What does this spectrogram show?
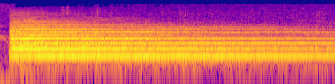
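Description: One bell struck a single time, ringing out loud, its rich tone sustaining and fading only slightly over a few seconds with no voices.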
